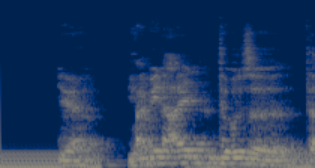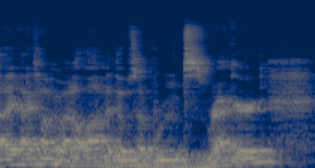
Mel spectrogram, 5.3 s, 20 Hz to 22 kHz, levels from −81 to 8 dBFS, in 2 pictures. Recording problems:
off-mic speech; far
squashed, flat; heavily
room echo; slight; dies away in 0.4 s
electrical hum; noticeable; at the start, from 1.5 to 2.5 s and from 3.5 to 4.5 s; 50 Hz, 20 dB below the speech

